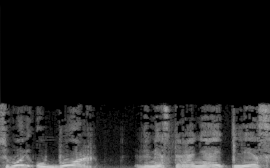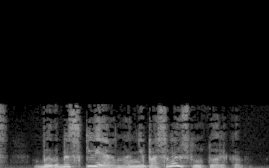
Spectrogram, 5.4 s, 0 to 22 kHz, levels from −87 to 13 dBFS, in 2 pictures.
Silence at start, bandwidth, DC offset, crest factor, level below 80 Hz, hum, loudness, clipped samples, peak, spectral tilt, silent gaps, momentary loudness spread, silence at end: 0 s; 8.8 kHz; under 0.1%; 12 dB; -46 dBFS; none; -15 LUFS; under 0.1%; -2 dBFS; -6 dB/octave; none; 9 LU; 0.25 s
